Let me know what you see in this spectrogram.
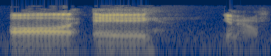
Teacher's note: if you go ah, A, you're going up in the mouth again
